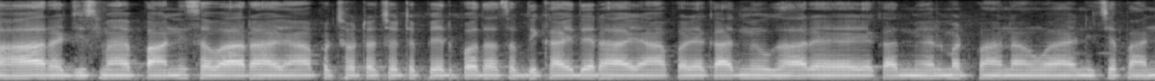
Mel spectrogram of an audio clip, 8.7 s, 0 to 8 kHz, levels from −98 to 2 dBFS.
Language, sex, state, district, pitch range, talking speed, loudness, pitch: Hindi, male, Haryana, Charkhi Dadri, 105-110 Hz, 250 wpm, -17 LUFS, 105 Hz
